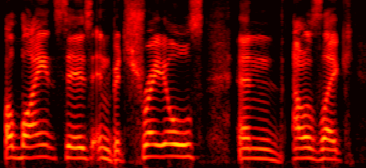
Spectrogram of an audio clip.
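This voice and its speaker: A man's voice: high voice, slow pace, fairly bright tone, clear, resonant tone, dry recording, studio quality. A man on a podcast panel giving a casual review in an informal, rambling way.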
